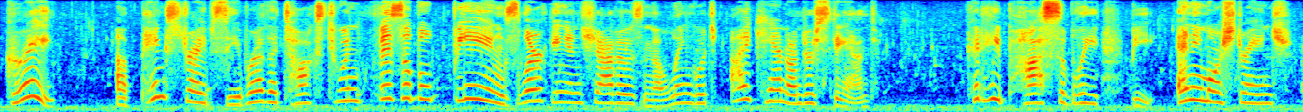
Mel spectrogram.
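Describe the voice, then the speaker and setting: Woman playing a high-voiced sarcastic young pony. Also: big pitch swings, normal speed, a little hiss or hum. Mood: exasperated. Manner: wry, exasperated. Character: sarcastic, exasperated young female pony from an underground stable. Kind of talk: audio drama acting.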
